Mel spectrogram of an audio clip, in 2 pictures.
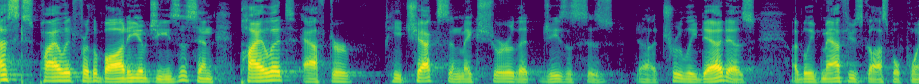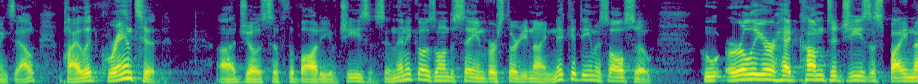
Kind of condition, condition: setting, large echoing room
